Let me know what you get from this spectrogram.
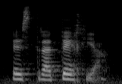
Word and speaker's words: estrategia: Y la última sílaba es gia, gia, gia. La i y la a se pronuncian dentro de la misma sílaba. Entonces, atención a no romper esta sílaba. Por ejemplo, gia, ¿no? Se pronuncia dentro de la misma sílaba. Gia, gia, gia. El sonido j se pronuncia detrás en la boca como en la palabra Javier. Javier. Entonces, estrategia. Ta tata, Estrategia.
